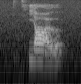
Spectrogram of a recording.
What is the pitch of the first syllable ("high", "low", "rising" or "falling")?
low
